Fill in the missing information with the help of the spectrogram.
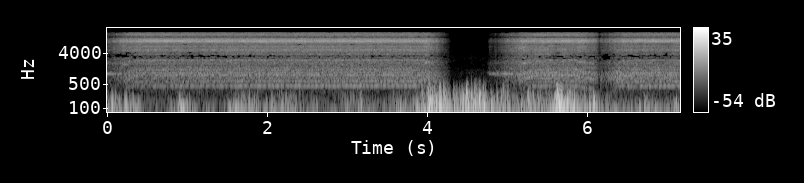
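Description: Lego Technic L motors, five geared to one wheel through a 1:3 stage and 5.4:1 portal hubs, whirring as they spin a big tractor tyre under power, with a steady drill-like whine. The whine breaks off for about half a second around four seconds in, leaving a few low knocks, then picks up again.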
